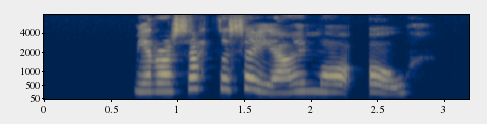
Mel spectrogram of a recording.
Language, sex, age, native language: Icelandic, female, 13, Icelandic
